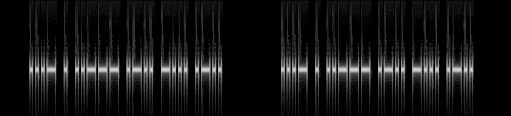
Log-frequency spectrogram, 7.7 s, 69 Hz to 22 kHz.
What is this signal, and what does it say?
Morse code, heard as a keyed tone, about 27 wpm, 700 Hz. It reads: VE2LBL VE2LBL
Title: DXCC-100 Call Signs - 6 Characters - Repeated 3x - 28wpm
